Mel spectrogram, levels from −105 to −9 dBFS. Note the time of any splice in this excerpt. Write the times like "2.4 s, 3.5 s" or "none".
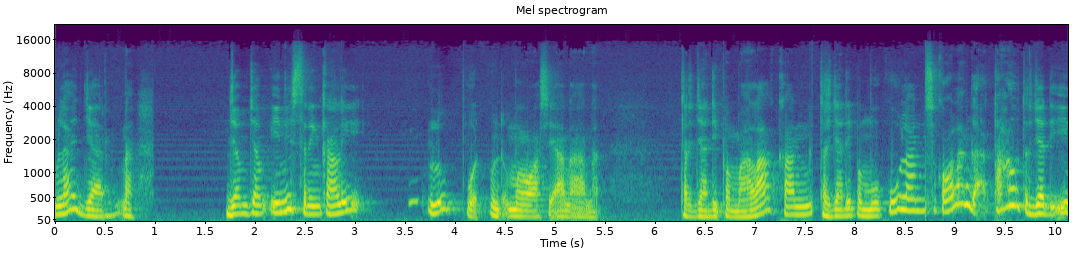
3.6 s, 7.6 s, 8.7 s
